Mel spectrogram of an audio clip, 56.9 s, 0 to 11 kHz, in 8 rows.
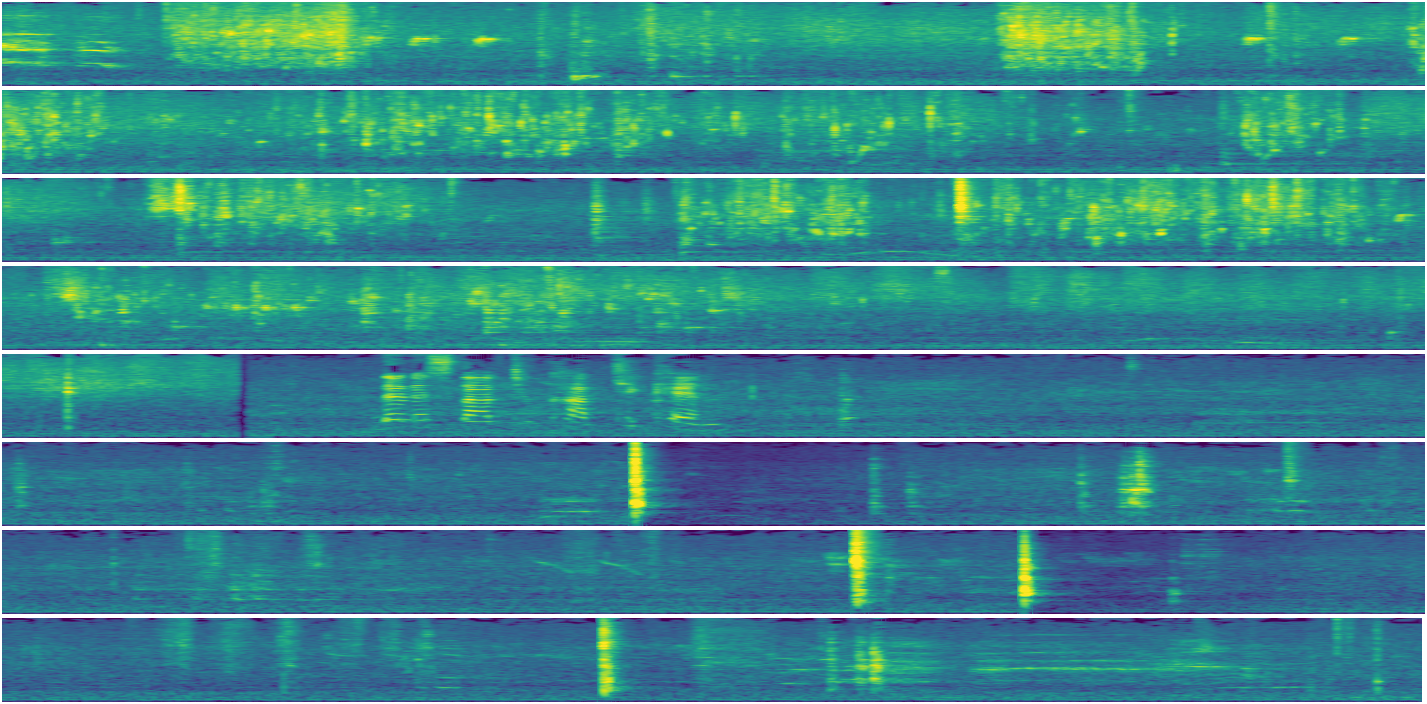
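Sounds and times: water splashing in metal basin: 0:00.8 - 0:26.0
water trickling: 0:04.9 - 0:16.7, 0:17.3 - 0:26.0.

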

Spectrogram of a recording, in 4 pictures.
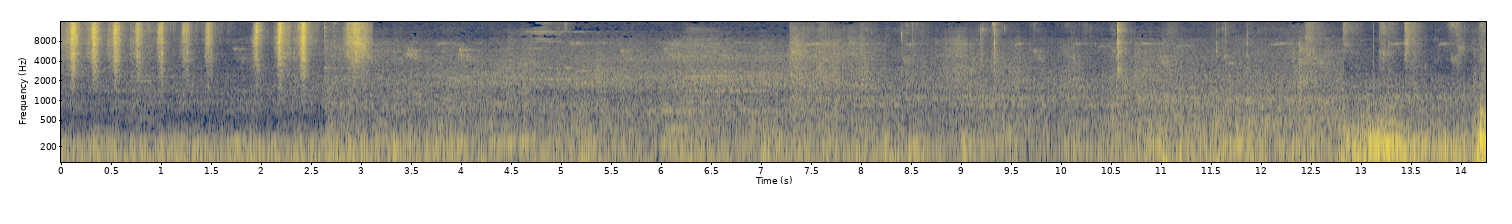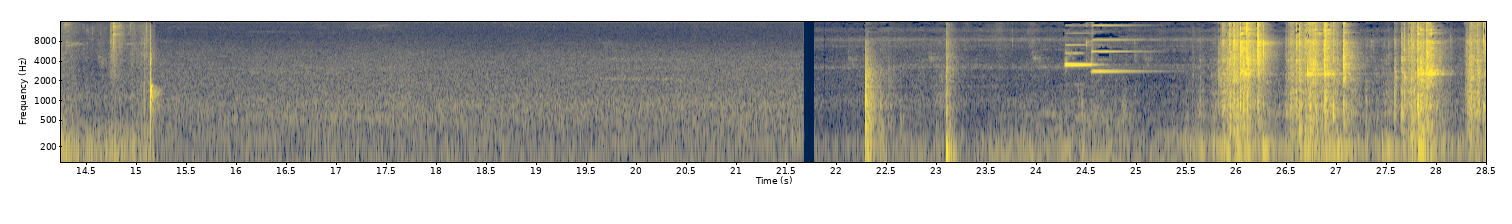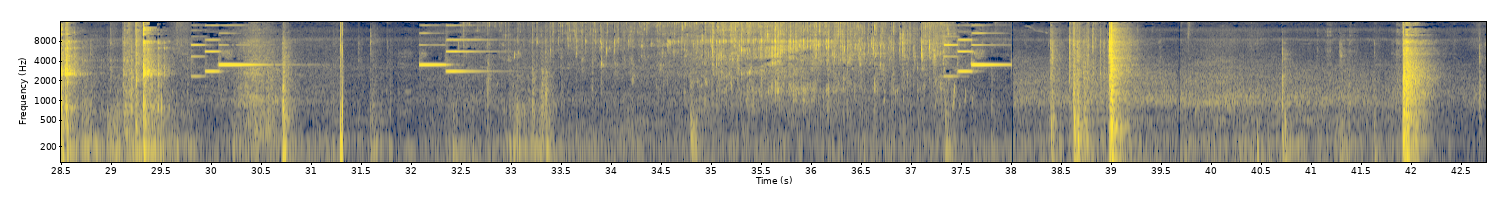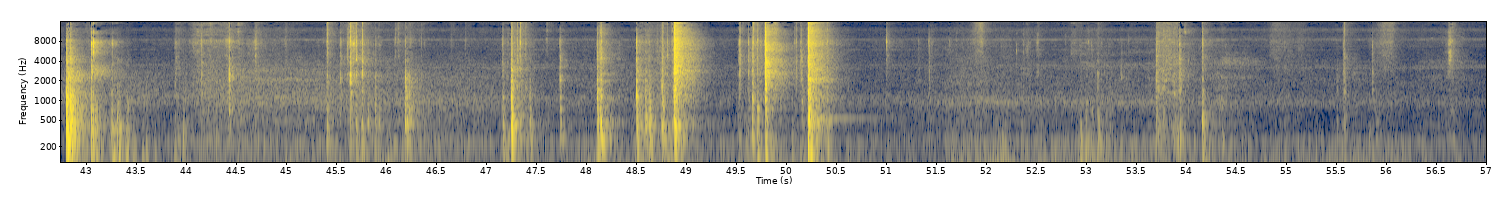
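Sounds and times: water dispenser beeping: 0:24.3 - 0:25.6, 0:29.8 - 0:31.0, 0:32.1 - 0:38.0
water running into mug: 0:33.4 - 0:37.5.

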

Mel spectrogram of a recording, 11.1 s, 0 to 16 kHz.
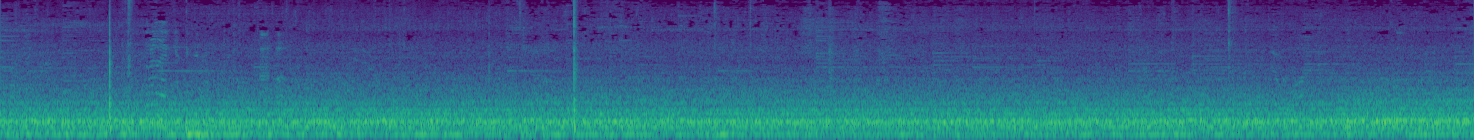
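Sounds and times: jet engine and cabin noise: 0:00.0 - 0:11.0.

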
